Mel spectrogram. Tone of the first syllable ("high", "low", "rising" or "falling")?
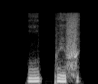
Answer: low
